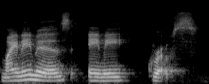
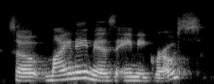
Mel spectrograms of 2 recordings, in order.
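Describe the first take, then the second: First: A pause, then the last name is punched firmly. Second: The last name sounds uncertain, like a question. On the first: The speaker sounds sure and worth knowing. The speaker calls it right. "Now here's the difference" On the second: The speaker seems unsure of themselves. The speaker calls it wrong. "we'll say it as if we're asking a question"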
